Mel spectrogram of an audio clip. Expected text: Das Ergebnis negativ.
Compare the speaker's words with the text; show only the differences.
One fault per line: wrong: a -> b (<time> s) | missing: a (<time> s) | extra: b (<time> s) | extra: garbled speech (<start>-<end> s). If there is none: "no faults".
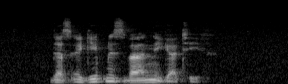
extra: war (1.3 s)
